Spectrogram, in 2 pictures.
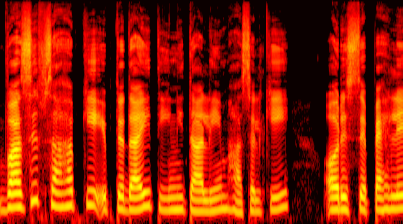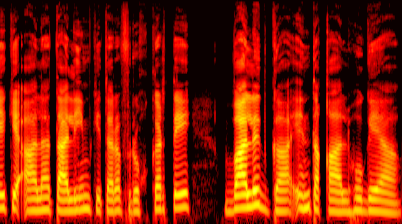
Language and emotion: Urdu, neutral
